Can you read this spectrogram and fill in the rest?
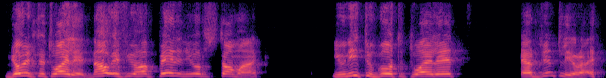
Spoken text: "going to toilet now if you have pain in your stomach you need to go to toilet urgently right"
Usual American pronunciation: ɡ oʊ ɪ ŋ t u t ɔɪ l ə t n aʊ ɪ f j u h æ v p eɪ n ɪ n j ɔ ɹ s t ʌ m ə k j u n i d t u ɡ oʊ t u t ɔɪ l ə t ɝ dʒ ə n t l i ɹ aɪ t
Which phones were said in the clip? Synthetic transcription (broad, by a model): ɡ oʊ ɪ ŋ t u t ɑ l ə t n aʊ ɪ f j u h æ v p eɪ n ɪ n j ɔ ɹ s t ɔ m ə k j u n i d t u ɡ oʊ t u t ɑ l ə t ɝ dʒ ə n t l i ɹ aɪ t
